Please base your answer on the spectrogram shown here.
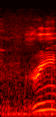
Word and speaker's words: Greene: Greene has been designated a historic town by the state of Texas. The name of the town is pronounced like the color green.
